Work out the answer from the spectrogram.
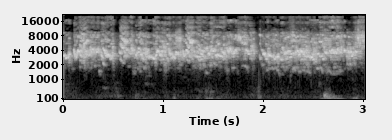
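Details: Loud, unbroken budgie chirping from a breeding pair: dense high twittering and warbles, dipping briefly just before two seconds.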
